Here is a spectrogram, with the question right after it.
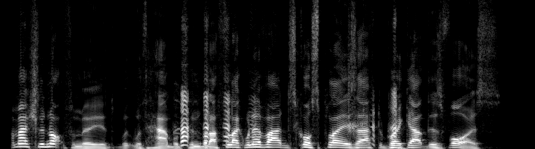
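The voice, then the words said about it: Put-on accent, pretty good. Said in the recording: “I guess that accent makes sense. It's a pretty good accent.”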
